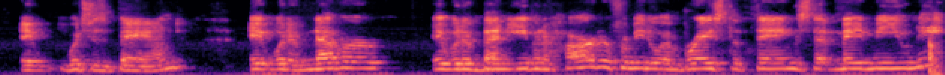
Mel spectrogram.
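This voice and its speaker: Noticeable background noise sits behind a man with a high pitch. He talks at a fairly quick pace with ordinary pitch variation. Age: 50s. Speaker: talk show host. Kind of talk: casual chat.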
